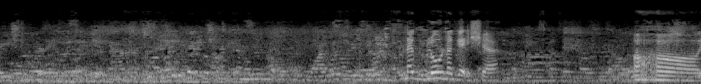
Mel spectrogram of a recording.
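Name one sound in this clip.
Several people chatter and talk nearby.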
